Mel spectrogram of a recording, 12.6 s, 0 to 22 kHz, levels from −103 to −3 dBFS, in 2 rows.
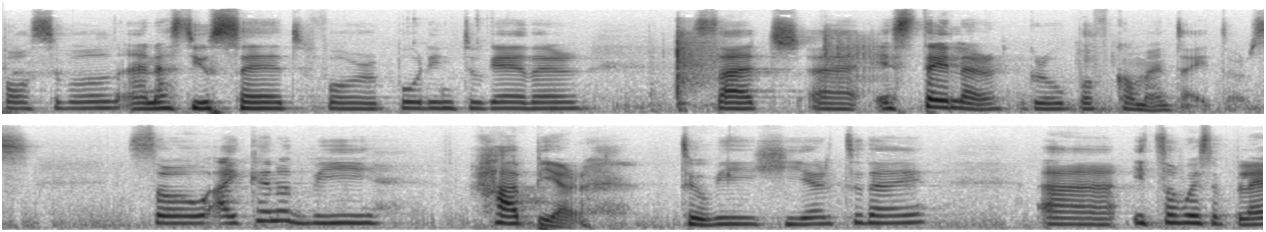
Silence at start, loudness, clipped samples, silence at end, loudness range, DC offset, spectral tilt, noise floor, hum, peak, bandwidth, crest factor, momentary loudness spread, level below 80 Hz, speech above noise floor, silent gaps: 0 s; -24 LUFS; under 0.1%; 0 s; 5 LU; under 0.1%; -3 dB/octave; -49 dBFS; none; -4 dBFS; 16.5 kHz; 22 dB; 14 LU; -54 dBFS; 25 dB; none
